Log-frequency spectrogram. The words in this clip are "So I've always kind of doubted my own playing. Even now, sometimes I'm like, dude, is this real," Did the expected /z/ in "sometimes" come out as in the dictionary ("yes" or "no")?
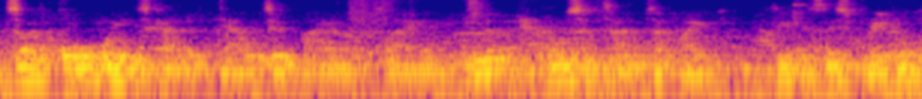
yes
